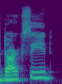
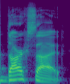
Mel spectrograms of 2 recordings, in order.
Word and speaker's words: Darkseid: book shop was like oh is this your darksied I'm like because it was one of them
